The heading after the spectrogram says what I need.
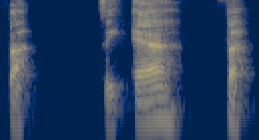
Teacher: your bottom lip has to go up to touch the bottom of your 2 top front teeth to say F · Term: labial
